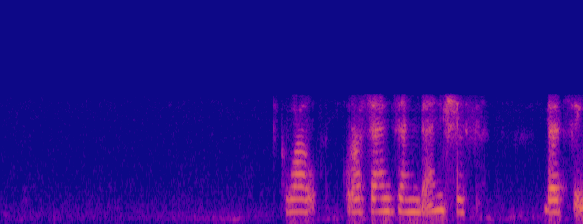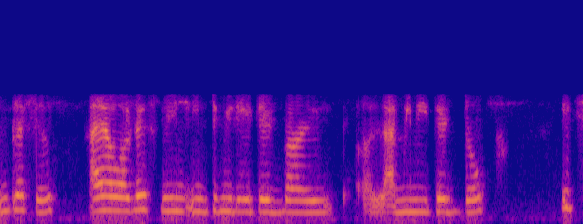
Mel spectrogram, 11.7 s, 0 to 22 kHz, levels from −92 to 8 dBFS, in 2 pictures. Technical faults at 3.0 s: tandem speech coding

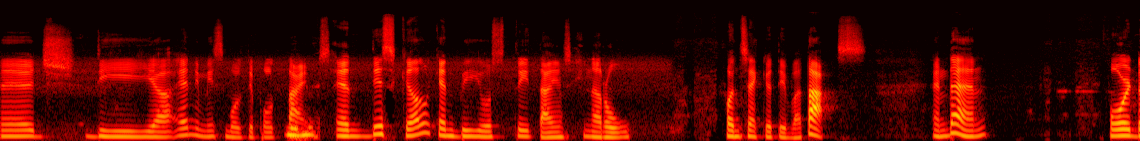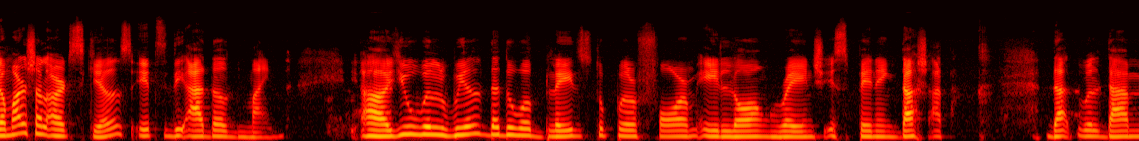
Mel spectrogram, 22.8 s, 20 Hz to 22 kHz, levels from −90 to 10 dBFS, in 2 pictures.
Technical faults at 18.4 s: none

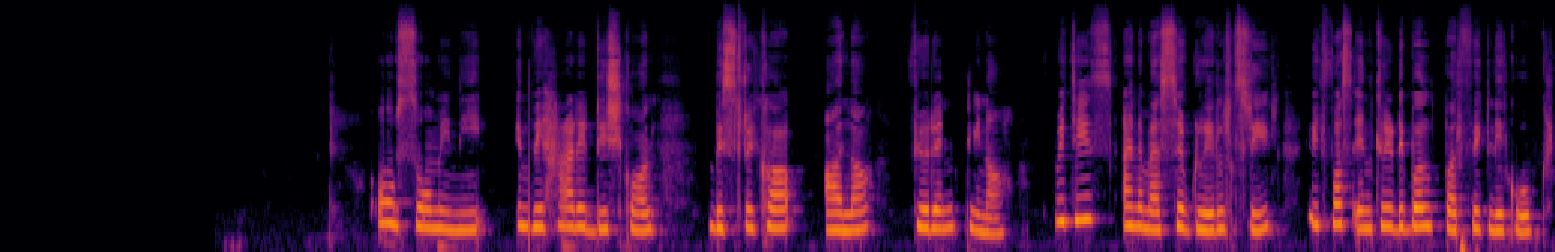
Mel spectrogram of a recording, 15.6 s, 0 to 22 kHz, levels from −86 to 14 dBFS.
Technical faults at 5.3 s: damaged data in a compressed stream

